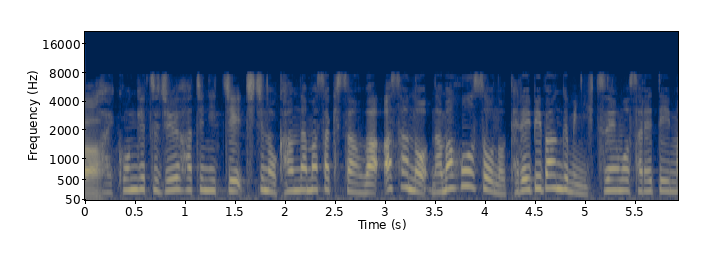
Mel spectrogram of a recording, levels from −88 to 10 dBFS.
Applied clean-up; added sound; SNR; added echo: none; none; none; none.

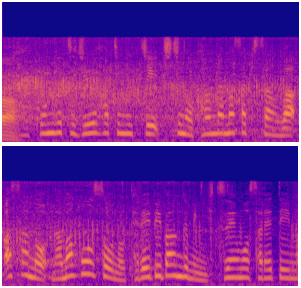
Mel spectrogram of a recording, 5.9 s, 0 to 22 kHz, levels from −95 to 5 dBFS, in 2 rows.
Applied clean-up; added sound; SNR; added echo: none; Bicycle; 10 dB; none.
